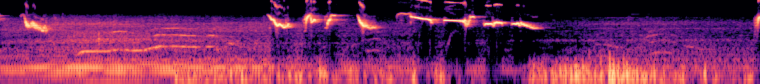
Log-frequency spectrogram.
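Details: Morning song of an Oriental magpie-robin: a loud falling whistle, a quieter stretch with faint soft notes, then a rapid burst of sharp, sweeping whistled phrases. Low rumbling noise runs underneath.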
